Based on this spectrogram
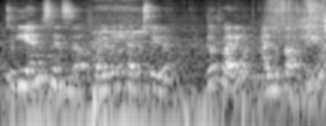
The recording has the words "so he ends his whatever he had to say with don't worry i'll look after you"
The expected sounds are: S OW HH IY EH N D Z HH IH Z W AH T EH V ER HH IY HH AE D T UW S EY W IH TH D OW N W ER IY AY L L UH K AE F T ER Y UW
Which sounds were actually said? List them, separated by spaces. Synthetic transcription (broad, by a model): S OW HH IY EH N D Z HH IH Z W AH T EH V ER HH IY HH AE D T UW S EY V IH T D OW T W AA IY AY N L UH K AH P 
